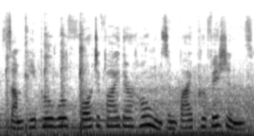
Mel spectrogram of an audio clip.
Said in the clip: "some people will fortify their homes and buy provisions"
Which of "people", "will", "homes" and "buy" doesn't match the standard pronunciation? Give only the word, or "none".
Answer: none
